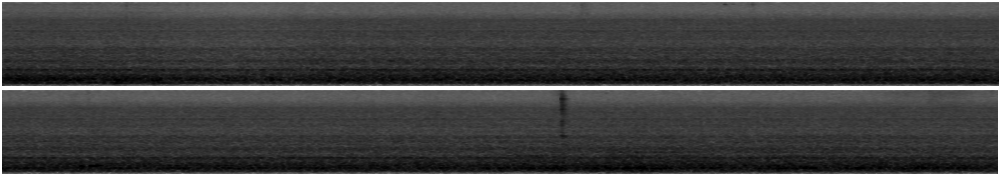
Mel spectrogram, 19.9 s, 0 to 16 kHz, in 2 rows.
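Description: Steady rumble inside the cab of an Intercity 125 (HST) diesel train running along the track, engine and wheels on rails.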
